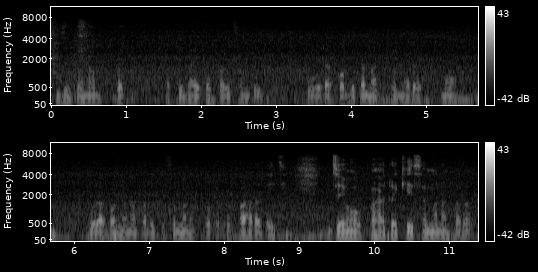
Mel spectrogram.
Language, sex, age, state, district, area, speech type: Odia, male, 18-30, Odisha, Ganjam, urban, spontaneous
